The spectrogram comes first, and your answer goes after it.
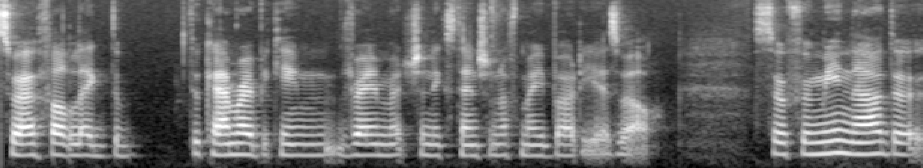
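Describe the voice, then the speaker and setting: A woman with a French accent, monotone and flat in intonation, at a fairly quick pace, on a very clean recording with a silent background. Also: fairly low pitch for a woman. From Belgium, Brussels. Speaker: filmmaker. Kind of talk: interview.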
